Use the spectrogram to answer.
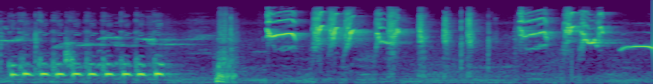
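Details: Murai batu, the white-rumped shama of Indonesia, fumbling its 'nembak' shooting phrase: a run of about nine even low whistled notes, then a brief harsh burst, then high sweeping whistles and chirps climbing into a clear rising final whistle.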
